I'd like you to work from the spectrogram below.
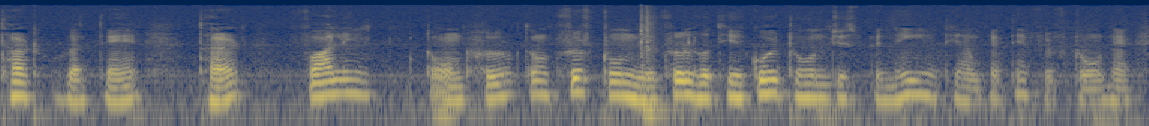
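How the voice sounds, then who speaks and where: A man gives a recorded language lesson, walking through letters and tones one at a time. His pitch sits in an ordinary middle range. A faint hiss runs under the recording. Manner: slow, explanatory, spells out letters one by one. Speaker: language teacher. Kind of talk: online lecture.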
